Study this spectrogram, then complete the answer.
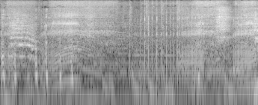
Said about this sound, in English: It all got solved eventually by a massive McCullough chainsaw.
